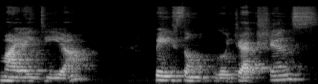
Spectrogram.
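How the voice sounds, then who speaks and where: In an Ecuadorian accent, a woman speaks at a very slow pace amid audible room echo. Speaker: marketing executive. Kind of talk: interview.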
